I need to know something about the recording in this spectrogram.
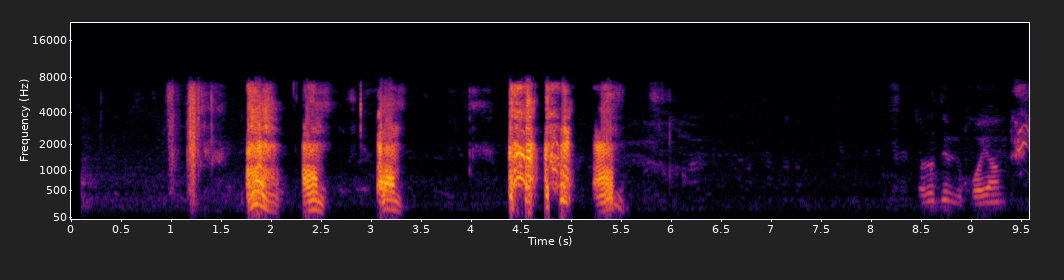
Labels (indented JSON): {
  "expert_labels": [
    {
      "quality": "good",
      "cough_type": "unknown",
      "dyspnea": false,
      "wheezing": false,
      "stridor": false,
      "choking": false,
      "congestion": false,
      "nothing": true,
      "diagnosis": "upper respiratory tract infection",
      "severity": "mild"
    }
  ],
  "age": 40,
  "gender": "male",
  "respiratory_condition": true,
  "fever_muscle_pain": true,
  "status": "COVID-19"
}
